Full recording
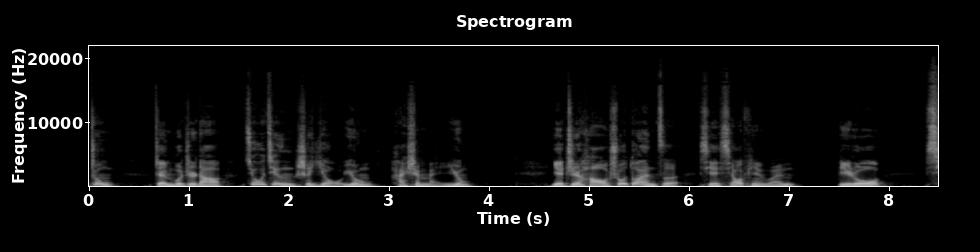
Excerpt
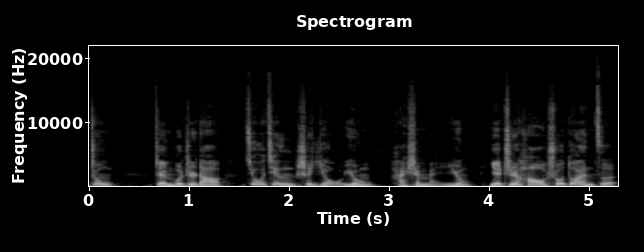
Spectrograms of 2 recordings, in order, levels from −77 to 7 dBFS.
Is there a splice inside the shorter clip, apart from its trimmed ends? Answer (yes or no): yes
